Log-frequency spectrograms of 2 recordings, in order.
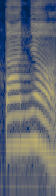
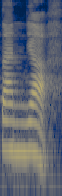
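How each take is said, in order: First: The ny is said as one nasal sound. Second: The n and y are said as separate sounds. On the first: The speaker calls it right. "Baca dia ta tanya" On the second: The speaker calls it wrong. "Salah kalau kita baca tanya"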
